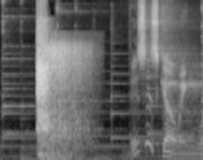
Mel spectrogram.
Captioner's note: gavel slams!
